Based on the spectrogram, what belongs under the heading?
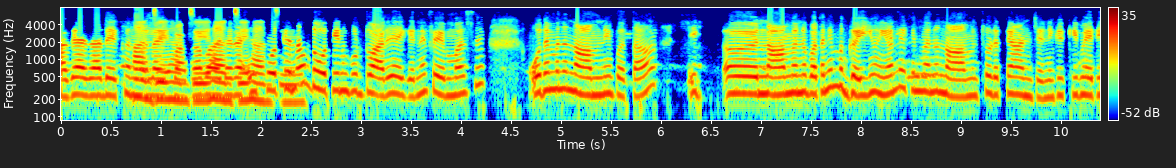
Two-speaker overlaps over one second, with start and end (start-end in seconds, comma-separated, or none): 0.7-2.4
